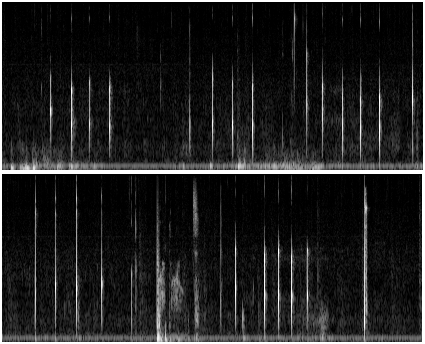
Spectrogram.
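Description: Fingers tap and brush against a microphone close up, with sharp clicks.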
